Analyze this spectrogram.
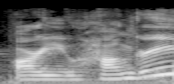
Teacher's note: You can hear how my voice goes up. · for yes or no questions in American English, we tend to have a rising intonation at the end of the question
